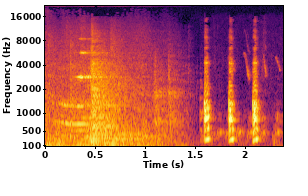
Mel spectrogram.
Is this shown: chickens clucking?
yes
